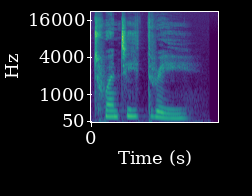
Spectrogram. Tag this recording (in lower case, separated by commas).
human voice, speech, woman speaking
